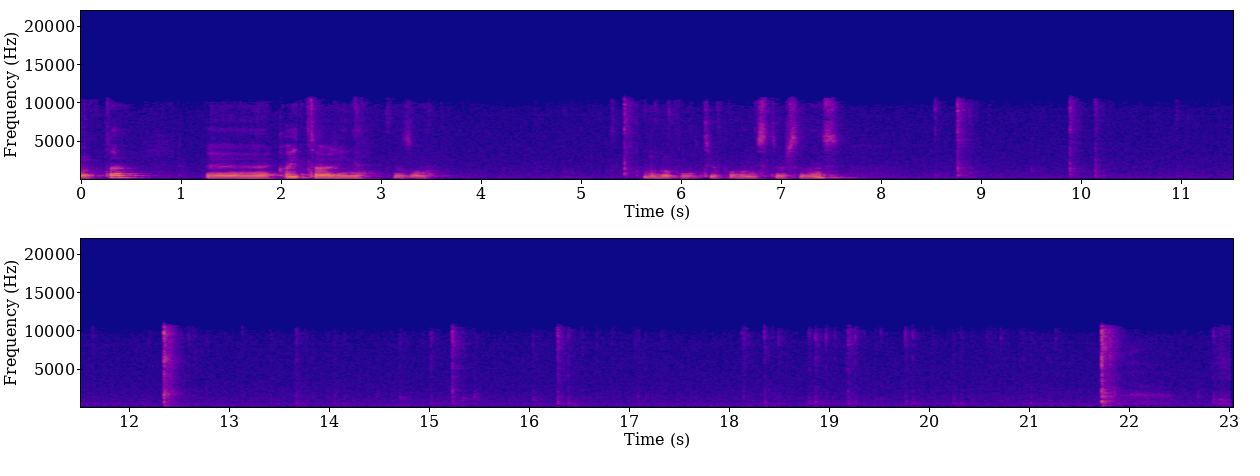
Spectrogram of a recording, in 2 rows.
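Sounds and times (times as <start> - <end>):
keyboard keystrokes: 13.6 - 16.6, 18.1 - 21.1.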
